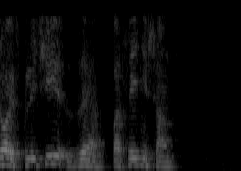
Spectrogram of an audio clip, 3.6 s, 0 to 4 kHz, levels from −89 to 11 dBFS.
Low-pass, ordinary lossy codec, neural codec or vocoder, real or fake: 3.6 kHz; AAC, 24 kbps; none; real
